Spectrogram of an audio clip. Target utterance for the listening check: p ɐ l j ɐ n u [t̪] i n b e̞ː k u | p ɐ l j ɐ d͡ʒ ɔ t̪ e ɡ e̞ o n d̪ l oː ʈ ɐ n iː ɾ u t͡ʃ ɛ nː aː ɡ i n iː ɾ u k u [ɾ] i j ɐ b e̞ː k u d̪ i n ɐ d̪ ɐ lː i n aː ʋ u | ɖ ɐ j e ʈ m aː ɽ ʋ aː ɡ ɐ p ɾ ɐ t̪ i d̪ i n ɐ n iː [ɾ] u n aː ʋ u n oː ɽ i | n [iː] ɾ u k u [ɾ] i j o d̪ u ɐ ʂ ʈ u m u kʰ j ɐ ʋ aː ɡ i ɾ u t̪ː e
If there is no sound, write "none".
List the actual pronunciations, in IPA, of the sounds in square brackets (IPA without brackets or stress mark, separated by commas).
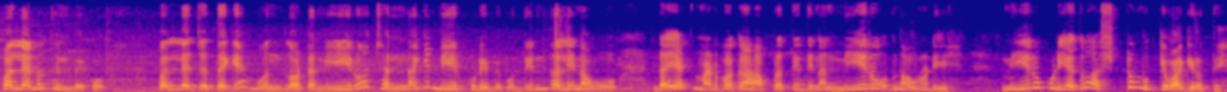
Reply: t̪, ɽ, ɾ, iː, ɽ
